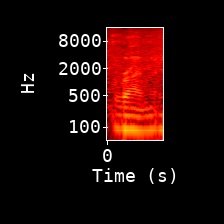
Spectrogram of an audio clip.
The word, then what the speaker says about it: Raimann: Tampa Bay getting Bernhard Raimann. Is that your pronounce his name? – Is he a guard? – He's a tackle from Central Michigan. Tackle or guard? – Raimann, yeah.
